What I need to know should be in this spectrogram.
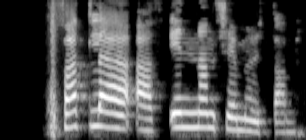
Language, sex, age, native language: Icelandic, female, 8, Icelandic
